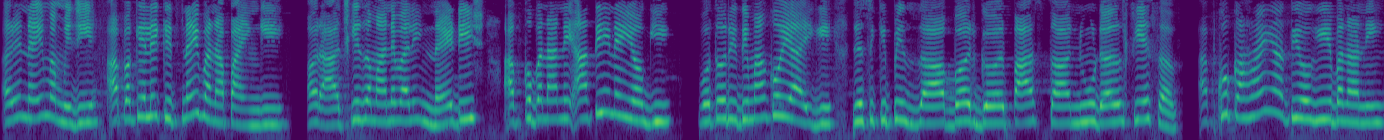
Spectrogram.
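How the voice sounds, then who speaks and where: A woman's voice: very high-pitched, normal speed, few pauses, sharp tone. Woman voicing a bossy spoiled young wife. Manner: bossy, coaxing, boastful. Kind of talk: Hindi cartoon dub.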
